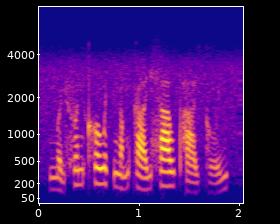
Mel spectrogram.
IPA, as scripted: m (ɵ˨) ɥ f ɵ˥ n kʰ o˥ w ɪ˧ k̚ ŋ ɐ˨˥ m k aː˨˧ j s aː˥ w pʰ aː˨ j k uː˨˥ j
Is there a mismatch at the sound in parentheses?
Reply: yes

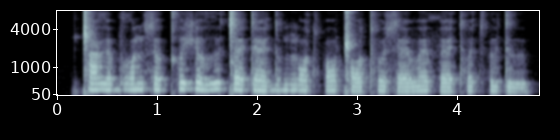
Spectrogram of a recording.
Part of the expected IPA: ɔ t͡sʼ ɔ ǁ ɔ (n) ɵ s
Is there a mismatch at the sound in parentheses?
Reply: yes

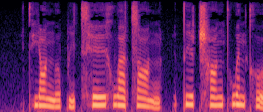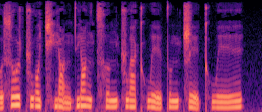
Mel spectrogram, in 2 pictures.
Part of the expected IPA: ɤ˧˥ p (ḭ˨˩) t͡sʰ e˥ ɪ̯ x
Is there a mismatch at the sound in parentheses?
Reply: no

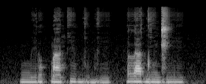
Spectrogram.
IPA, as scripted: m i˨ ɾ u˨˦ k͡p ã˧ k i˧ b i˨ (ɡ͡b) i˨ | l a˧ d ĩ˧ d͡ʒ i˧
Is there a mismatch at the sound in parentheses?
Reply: yes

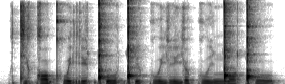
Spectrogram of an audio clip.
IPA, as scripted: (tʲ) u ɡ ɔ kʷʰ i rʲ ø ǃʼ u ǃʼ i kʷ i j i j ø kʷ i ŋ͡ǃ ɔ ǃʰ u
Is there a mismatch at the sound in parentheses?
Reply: no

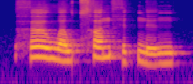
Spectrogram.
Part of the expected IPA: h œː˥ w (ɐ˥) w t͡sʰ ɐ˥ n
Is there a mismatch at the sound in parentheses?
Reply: yes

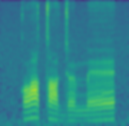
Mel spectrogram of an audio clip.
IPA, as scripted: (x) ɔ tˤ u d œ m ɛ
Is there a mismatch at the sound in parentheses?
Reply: yes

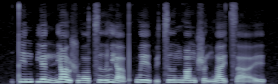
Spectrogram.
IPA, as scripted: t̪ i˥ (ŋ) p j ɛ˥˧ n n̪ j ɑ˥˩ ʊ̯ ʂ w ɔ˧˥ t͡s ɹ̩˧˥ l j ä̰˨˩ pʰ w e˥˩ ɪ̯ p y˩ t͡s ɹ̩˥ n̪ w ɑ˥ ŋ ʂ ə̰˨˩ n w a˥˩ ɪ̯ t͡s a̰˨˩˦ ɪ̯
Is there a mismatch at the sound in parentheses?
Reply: yes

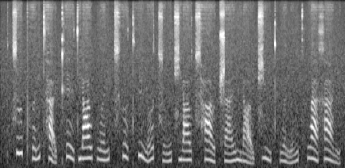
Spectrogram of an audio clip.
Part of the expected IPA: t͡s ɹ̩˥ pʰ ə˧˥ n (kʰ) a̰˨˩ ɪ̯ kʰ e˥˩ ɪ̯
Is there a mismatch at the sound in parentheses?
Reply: yes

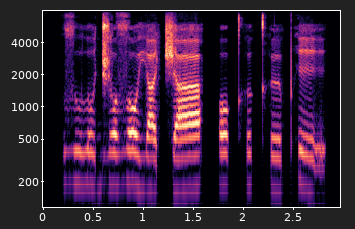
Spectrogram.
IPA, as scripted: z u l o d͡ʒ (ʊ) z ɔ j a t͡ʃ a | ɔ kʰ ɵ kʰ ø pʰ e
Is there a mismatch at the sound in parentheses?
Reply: yes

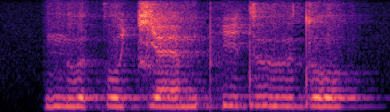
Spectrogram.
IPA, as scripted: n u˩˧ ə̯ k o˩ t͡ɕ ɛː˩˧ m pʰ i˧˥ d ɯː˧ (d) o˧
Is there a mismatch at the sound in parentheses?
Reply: no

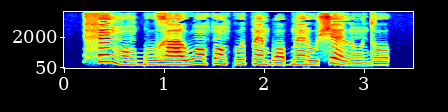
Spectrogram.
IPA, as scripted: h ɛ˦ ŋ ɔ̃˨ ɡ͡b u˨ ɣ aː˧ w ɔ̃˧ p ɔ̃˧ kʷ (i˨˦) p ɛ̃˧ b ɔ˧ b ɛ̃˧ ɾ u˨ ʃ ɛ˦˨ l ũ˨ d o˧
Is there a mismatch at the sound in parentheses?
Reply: no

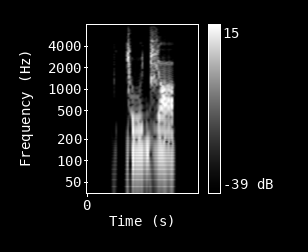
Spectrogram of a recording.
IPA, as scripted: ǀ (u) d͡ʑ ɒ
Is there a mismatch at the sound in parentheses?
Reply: no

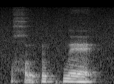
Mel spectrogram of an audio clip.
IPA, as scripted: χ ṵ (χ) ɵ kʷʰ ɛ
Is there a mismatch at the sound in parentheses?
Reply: yes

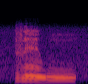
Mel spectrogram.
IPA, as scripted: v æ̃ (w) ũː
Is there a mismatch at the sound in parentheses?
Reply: no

